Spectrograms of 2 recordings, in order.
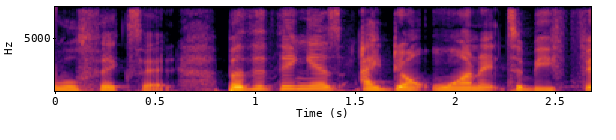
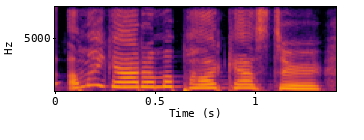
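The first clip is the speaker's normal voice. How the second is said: mock excited; 10 semitones higher, faster than usual. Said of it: "like, value of".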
